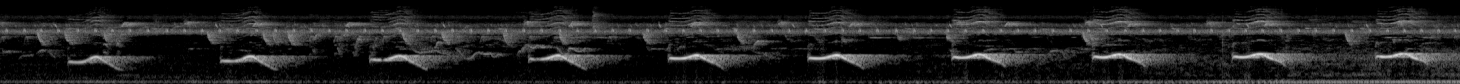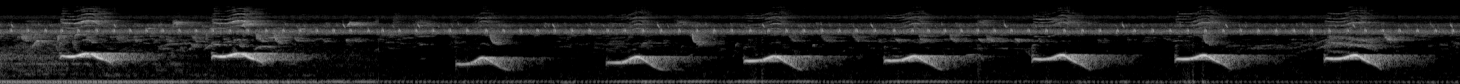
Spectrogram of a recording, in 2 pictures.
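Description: Birdsong ambience: a bird repeats a short call that rises and then falls, about one and a half calls a second, with a brief pause about two-thirds of the way through, over a steady high-pitched trill.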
